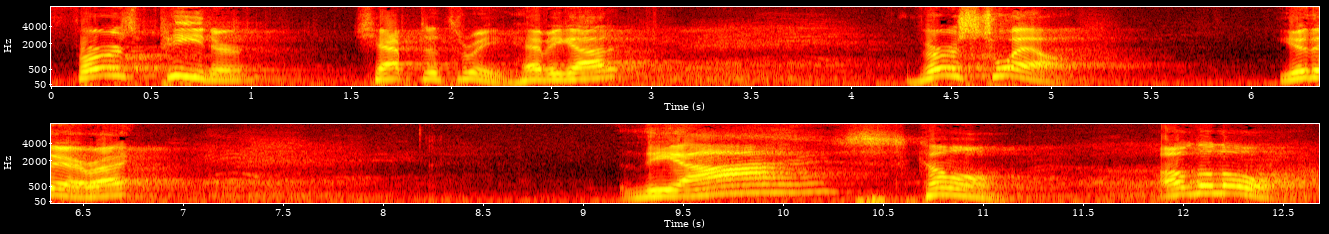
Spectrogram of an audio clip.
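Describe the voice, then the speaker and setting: A man preaching a sermon, calling out to the congregation and shouting lines for emphasis. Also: high voice, slight background noise. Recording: long hall reverb, faint ambience.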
